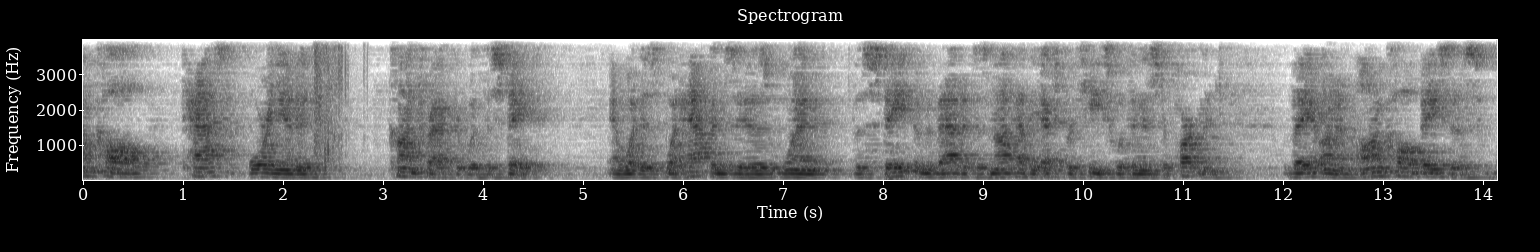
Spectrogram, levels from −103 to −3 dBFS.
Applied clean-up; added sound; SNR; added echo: none; Shatter; 12 dB; reverberation time 0.9 s.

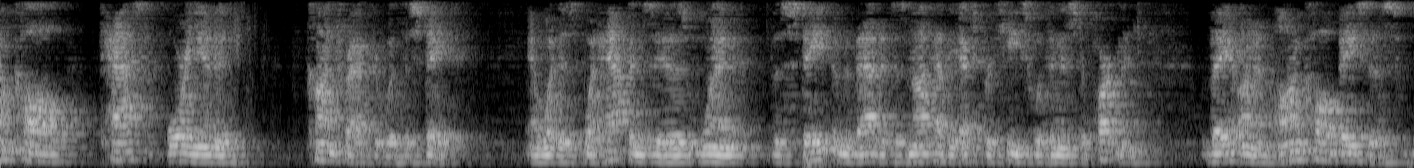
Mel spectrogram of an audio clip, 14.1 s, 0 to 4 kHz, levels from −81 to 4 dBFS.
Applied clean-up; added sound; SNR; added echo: neural separator model SepFormer DNS4.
